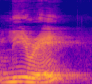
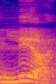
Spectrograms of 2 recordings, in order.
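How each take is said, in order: First: The final vowel is pronounced. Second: The final vowel is silent. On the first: The speaker calls it wrong. "instead of lire" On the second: The speaker calls it right. "how to say lire"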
